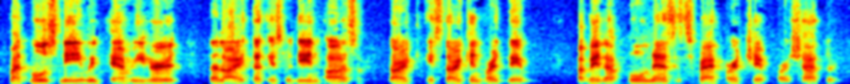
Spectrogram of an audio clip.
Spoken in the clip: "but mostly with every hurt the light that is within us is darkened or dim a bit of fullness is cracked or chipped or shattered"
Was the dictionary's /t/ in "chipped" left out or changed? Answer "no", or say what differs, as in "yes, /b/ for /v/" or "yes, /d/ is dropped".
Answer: yes, /t/ is dropped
